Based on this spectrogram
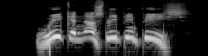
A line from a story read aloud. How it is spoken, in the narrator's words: declared happily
